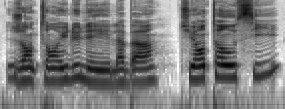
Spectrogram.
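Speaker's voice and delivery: loud monster voice, rising question; big creature asking, lifting at the end; gruffalo voice. Acted. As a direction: boom it like a wary beast. Gruffalo asks the mouse.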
